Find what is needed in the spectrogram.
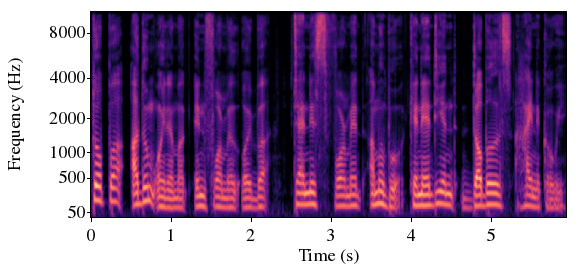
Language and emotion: Manipuri, neutral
